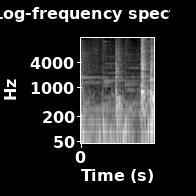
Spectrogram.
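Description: The metal lid of a Swedish Army mess kit closes with several close clinks and knocks, ending in two brighter metallic clacks.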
